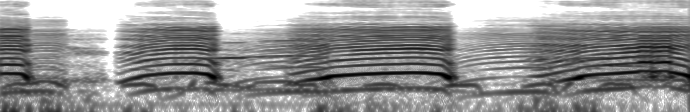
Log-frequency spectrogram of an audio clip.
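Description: Cattle mooing on a farm with calves: loud, drawn-out lowing calls, each swelling and falling in pitch, one after another with short gaps between.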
